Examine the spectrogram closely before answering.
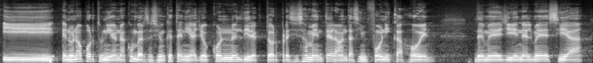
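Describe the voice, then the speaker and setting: A man's voice: fairly low pitch, level tone, brisk, fairly bright tone, clear, resonant tone. A man from Colombia, asking a polite, long-winded question from the audience. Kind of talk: formal question from the floor.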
